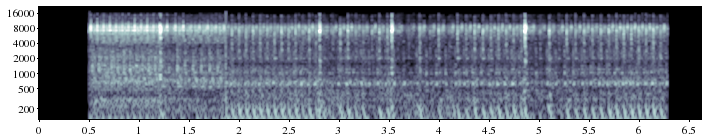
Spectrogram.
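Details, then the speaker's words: Motorcycle idling unevenly, jerking as if about to stall then recovering, with a stumbling putt-putt from the silencer as firings drop out; engine misfire at idle. "इस आवाज में जो आप देख रहे हैं कि इंजन झटके लेकर चल रहा है। ऐसा लग रहा है कि रुक रहा है, फिर चल रहा है। और जो आवाज आ रही है साइलेंसर से पटपट की वही लक्षण होते हैं मिसिंग की।"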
